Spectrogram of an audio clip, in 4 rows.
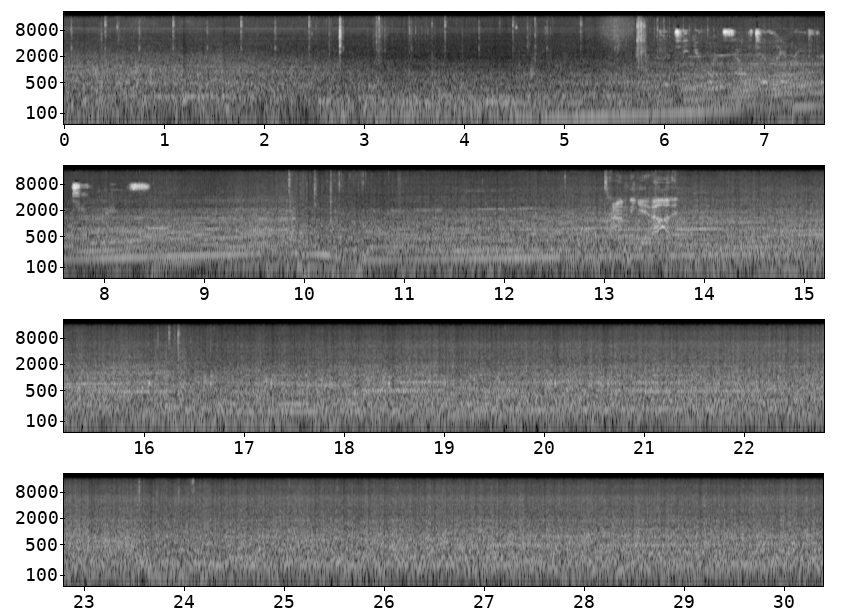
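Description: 2015 Subaru WRX's turbocharged 2.0-litre flat-four heard from inside the cabin over road and tyre noise, accelerating: the engine note rises steadily from about four seconds in, breaks off near ten seconds in, then climbs slowly at higher speed.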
